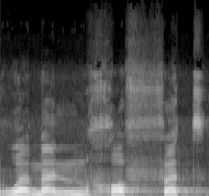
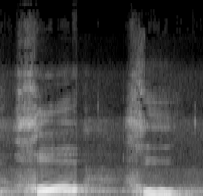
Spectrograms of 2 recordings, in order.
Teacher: kha adalah huruf yang bersifat dengan at-tafkhim ataupun bersifat dengan tebal. Ha, maka huruf kha yang berbaris di atas, bagi depan semua tu kita baca tebal.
